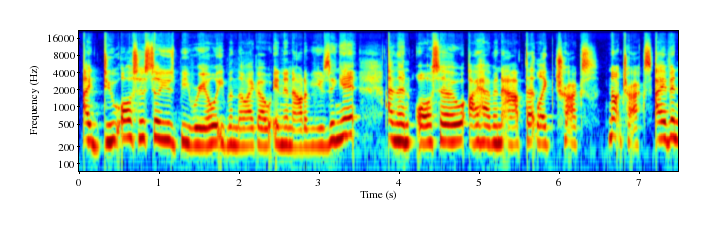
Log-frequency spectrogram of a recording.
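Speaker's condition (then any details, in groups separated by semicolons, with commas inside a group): No condition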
